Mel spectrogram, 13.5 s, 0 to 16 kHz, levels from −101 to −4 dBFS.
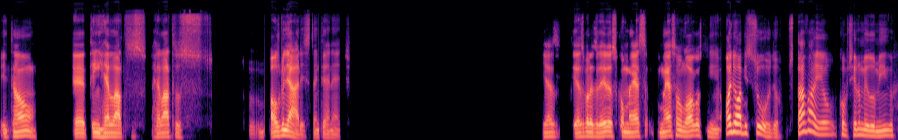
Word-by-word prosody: então, 110 +5 +1 0.6
eh, 95 0 +4
tem 110 -1 +1
relatos 100 -1 +1
relatos 100 0 -2 1.0
aos 120 0 +3
milhares 125 -12 +3
da 90 - -10
internet. 85 -4 -10 2.9
E 105 - -5
as 105 -1 -4 0.2
e - - +1
as 105 - -1
brasileiras 110 +1 +2
começa 110 -1 0
começam 120 +6 0
logo 125 +3 +2
assim: 100 -6 -8
"Olha 215 +3 +6
o - - +10
absurdo, 170 - -1
estava 235 -2 +1
eu, 155 0 -5
curtindo 150 0 -4
meu 140 -2 0
domingo". 130 +1 -1
115 Hz, 115 wpm, -23 LUFS, 100-135 Hz, 2.9 s, o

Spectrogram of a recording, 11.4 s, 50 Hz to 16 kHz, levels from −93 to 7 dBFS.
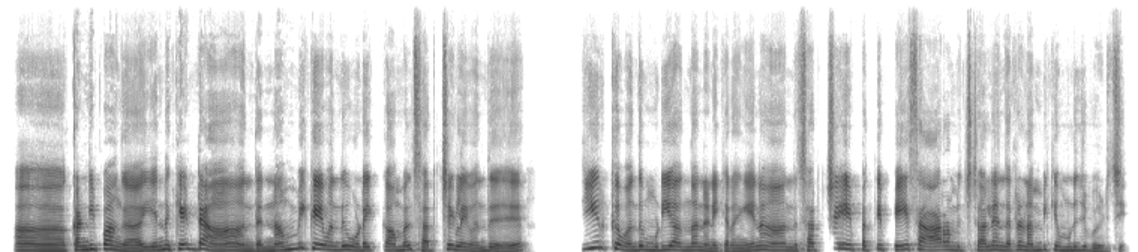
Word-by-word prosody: அ 210 - +2 0.5
கண்டிப்பாங்க. 255 -2 +3 0.3
என்ன 240 +4 0
கேட்டா, 285 -2 +5 0.3
அந்த 180 +1 -1 0.2
நம்பிக்கை 295 +7 +3
வந்து 235 +1 -2
உடைக்காமல் 210 +3 -2
சர்ச்சைகளை 210 +5 0
வந்து, 185 +2 -1 0.9
தீர்க்க 340 +1 -1
வந்து 215 +4 0
முடியாதுனு 220 -1 +1
தான் 215 -3 -1
நினைக்கிறேங்க. 175 0 -2
ஏனா 250 +3 -1 0.2
அந்த 190 -2 -5
சர்ச்சையை 280 +7 0
பத்தி 270 +2 -2
பேச 265 +2 +1 0.2
ஆரம்பிச்சுட்டாலே, 230 0 -2
அந்த 220 - -3
இடத்தில 235 -1 -2
நம்பிக்கை 230 +3 -4
முடிஞ்சு 215 +1 -3
போயிடுச்சு. 155 -2 -6
225 Hz, 135 wpm, -21 LUFS, 205-255 Hz, 0.9 s, கேட்டா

